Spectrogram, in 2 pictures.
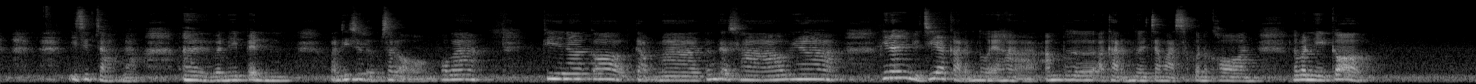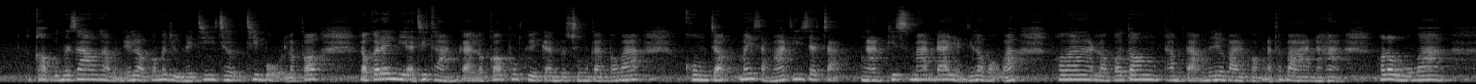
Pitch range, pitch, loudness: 185-225 Hz, 205 Hz, -28 LUFS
